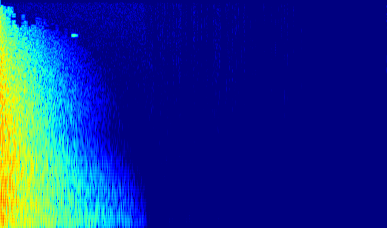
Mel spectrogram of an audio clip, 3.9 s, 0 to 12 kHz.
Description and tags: A clean HQ Timpani with nothing special. Not tuned. Have fun!!
No. 23
drums, timp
